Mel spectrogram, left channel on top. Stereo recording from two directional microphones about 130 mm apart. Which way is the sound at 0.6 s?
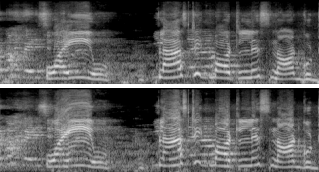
35° left (ahead or behind).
